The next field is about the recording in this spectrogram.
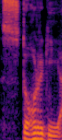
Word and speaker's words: storge: So another word that they had for love was storge. I think that's how you pronounce it. It's spelled S-T-O-R-G-E. Storge.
